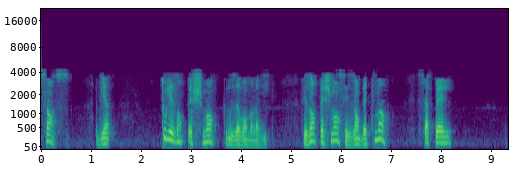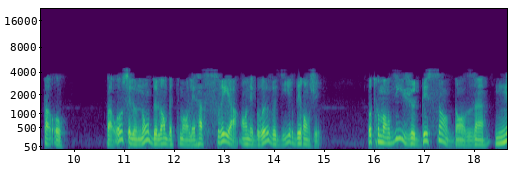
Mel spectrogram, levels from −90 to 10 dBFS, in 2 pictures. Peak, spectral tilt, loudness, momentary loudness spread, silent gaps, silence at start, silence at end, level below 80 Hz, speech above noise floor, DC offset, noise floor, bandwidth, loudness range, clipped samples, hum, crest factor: 0 dBFS; -12 dB/octave; -18 LUFS; 9 LU; none; 0 s; 0 s; -52 dBFS; 51 dB; under 0.1%; -67 dBFS; 4.6 kHz; 4 LU; under 0.1%; none; 18 dB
